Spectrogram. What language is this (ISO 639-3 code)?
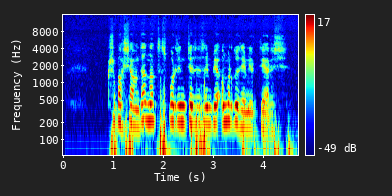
chv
